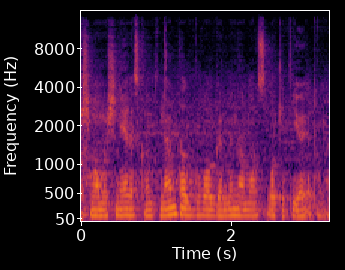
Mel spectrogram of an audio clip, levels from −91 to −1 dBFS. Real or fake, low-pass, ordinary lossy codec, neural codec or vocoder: fake; 14.4 kHz; Opus, 64 kbps; codec, 44.1 kHz, 7.8 kbps, Pupu-Codec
